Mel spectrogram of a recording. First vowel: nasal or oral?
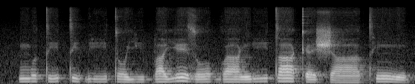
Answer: oral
